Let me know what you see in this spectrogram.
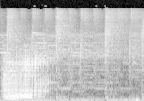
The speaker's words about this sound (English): Whew, farts are funny.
